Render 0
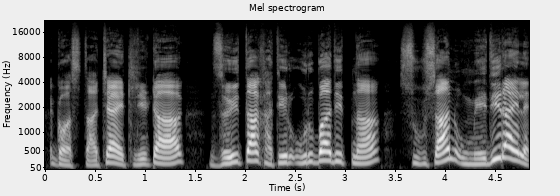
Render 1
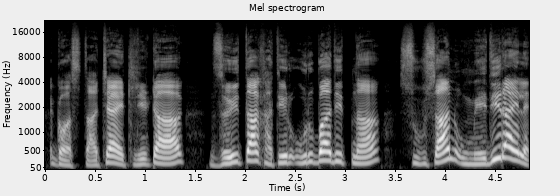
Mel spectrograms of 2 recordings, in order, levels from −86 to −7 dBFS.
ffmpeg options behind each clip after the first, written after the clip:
-af anull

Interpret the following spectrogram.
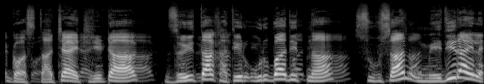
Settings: -af "aecho=1:1:172:0.0841,volume=2.5dB"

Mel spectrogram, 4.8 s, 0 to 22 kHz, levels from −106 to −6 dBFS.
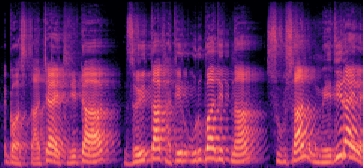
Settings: -af "aecho=1:1:85:0.266,volume=-8.5dB"

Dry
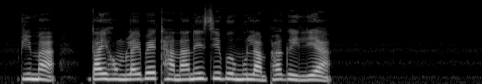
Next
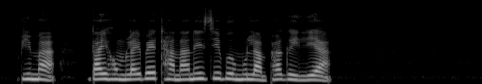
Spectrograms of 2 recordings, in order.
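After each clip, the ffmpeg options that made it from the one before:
-af "highpass=f=120:p=1,volume=-6.5dB"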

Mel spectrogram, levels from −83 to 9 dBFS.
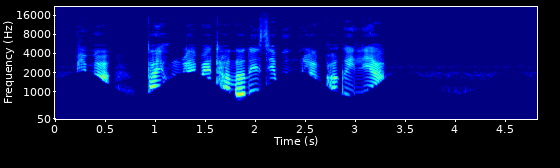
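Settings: -af "equalizer=f=8.2k:w=1.7:g=-7,afftfilt=real='re*gte(b*sr/1024,880*pow(2100/880,0.5+0.5*sin(2*PI*0.93*pts/sr)))':imag='im*gte(b*sr/1024,880*pow(2100/880,0.5+0.5*sin(2*PI*0.93*pts/sr)))':win_size=1024:overlap=0.75,volume=1dB"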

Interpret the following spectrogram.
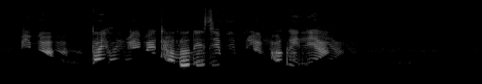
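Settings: -filter_complex "[0:a]asplit=2[a][b];[b]alimiter=level_in=5.5dB:limit=-24dB:level=0:latency=1:release=369,volume=-5.5dB,volume=1dB[c];[a][c]amix=inputs=2:normalize=0,aecho=1:1:154|308:0.188|0.0414,volume=-5dB"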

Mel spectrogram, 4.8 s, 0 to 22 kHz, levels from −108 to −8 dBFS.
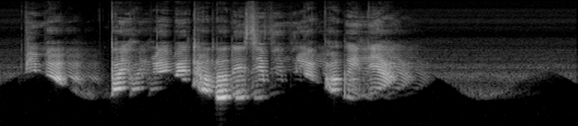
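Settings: -filter_complex "[0:a]asplit=2[a][b];[b]adelay=32,volume=-10.5dB[c];[a][c]amix=inputs=2:normalize=0"

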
